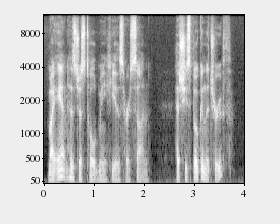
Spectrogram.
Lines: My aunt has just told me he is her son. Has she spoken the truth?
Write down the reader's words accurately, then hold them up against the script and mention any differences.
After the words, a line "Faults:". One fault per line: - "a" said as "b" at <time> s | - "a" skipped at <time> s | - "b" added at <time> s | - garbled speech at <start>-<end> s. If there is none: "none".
My aunt has just told me he is her son. Has she spoken the truth?
Faults:
none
